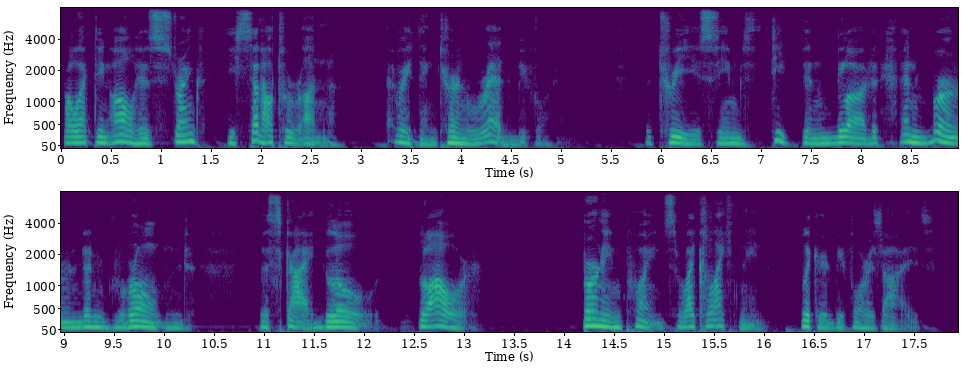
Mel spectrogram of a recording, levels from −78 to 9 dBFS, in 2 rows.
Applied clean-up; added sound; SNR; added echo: neural mask model DeepFilterNet 3.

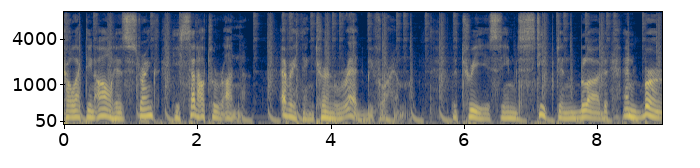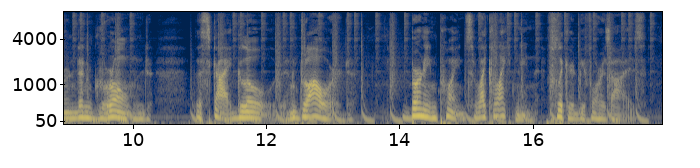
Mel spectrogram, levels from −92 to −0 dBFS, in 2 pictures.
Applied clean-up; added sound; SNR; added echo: none; Drum kit; 15 dB; none.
